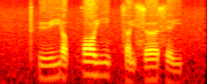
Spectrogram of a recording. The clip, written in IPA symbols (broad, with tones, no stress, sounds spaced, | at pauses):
pʰ yː˨˧ j ɐ˨˥ p̚ k ɔː˧ j ŋ ɪ˨ k̚ s ɐ˨˩ j s œː˧ s e˨ j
